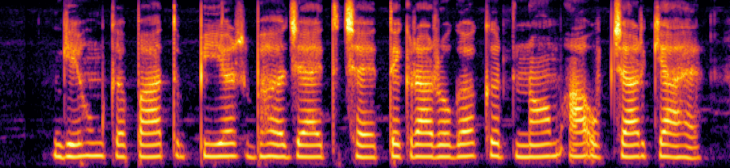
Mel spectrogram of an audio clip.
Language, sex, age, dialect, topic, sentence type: Maithili, female, 41-45, Angika, agriculture, question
